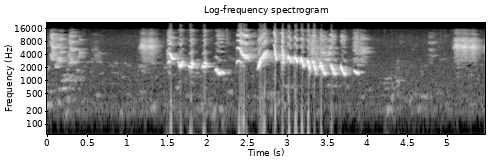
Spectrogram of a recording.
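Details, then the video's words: Greater green leafbird song to provoke a rival: a harsh buzzy opening, then a fast rattling series of bright notes that slide steadily downward in pitch over about two seconds, closed by a rasping burst. "Cucak ijo gacor mancing lawan dijamin Nyahut"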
